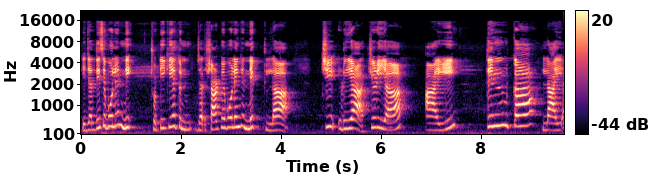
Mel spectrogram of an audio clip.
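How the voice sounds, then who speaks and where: A woman teacher sounding out words syllable by syllable for children, then explaining in quick bursts. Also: high voice. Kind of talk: children's phonics lesson.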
